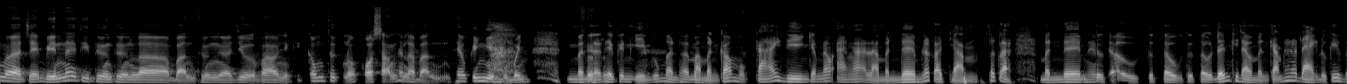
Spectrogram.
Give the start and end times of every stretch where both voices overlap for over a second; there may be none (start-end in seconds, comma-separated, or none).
none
